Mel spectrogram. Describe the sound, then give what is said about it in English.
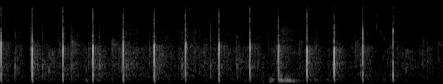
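A church audience applauds in praise to God with sharp, evenly spaced claps that land in a steady rhythm of about three per second and fade slightly toward the end. No one speaks over it. “We just give a round of applause and praise to God.”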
